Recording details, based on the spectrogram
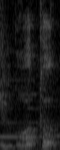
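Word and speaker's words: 妹: The pattern for this word Imoto. is tail high. So the Imoto. accent is on the last molar.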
